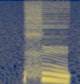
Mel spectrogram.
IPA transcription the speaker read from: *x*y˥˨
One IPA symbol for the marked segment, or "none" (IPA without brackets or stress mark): x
